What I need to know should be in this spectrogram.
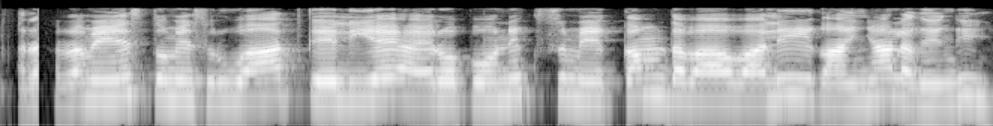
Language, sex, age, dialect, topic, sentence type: Hindi, female, 31-35, Awadhi Bundeli, agriculture, statement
